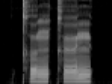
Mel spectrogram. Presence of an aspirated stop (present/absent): present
